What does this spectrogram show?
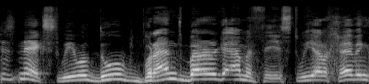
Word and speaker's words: Brandberg: amethyst we are having some brandberg bruntberg that's how you say it it's bruntberg it means burnt mountain yep that's because when the sun is coming down it looks burnt yeah okey-dokey which one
